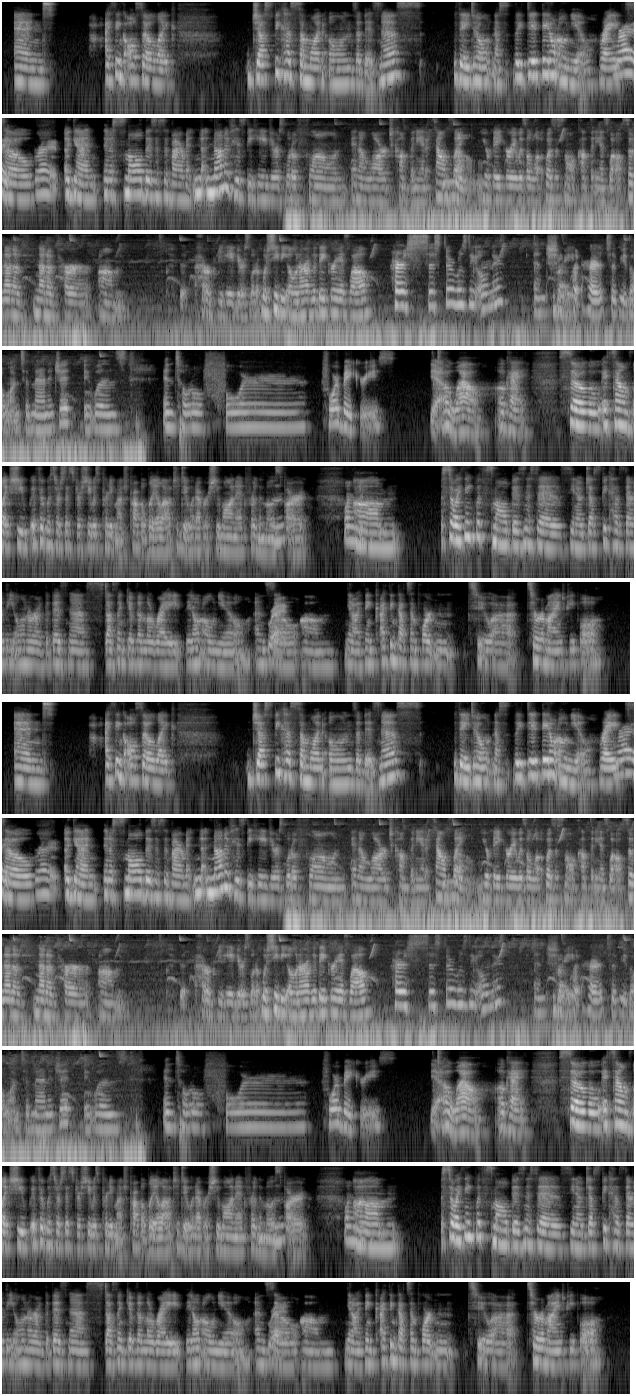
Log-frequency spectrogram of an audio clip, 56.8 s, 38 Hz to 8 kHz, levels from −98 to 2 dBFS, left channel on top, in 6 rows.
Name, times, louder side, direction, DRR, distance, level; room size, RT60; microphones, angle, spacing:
voice 1, 0.2-0.7 1.3-3.1 3.7-6.1 6.8-9.2 9.5-9.9 10.4-20.8 21.4-24.5 27.2-27.5 35.0-42.5 42.7-43.8 44.5-54.1 54.4-56.4, right 1 dB, 10° right, 0.9 m, -31 dB
voice 2, 9.2-9.6 10.0-10.3 16.1-16.7 24.8-26.5 26.9-30.5 30.9-34.3 34.9-35.1 41.7-42.2 43.0-43.3 51.4-51.7, left 3 dB, 50° left, 0.5 m, -34 dB
sound 1, 13.7-30.6, right 1 dB, 60° right, 0.6 m, -40 dB
4.1 x 2.0 x 2.4 m
head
